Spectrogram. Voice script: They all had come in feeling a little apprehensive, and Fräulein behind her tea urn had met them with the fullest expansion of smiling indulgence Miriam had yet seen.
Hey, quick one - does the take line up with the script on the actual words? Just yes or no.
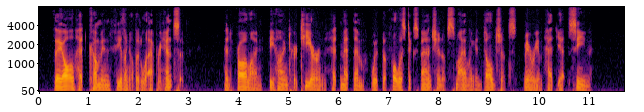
yes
